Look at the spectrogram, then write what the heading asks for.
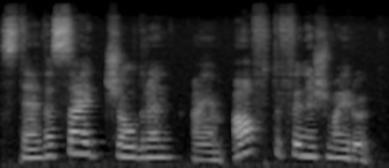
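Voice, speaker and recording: A woman's voice: medium pitch, lively intonation, close to an everyday voice. A woman voicing a determined, dutiful female mail carrier in a storybook, declaiming firmly. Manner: declaiming, brisk in attitude.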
